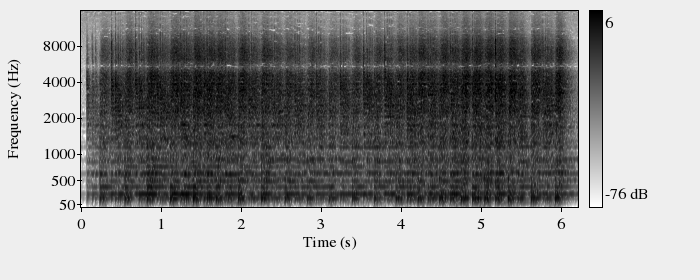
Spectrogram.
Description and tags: Snaresd, Snares, Mix (17)
Snare roll, completely unprocessed. Recorded with one dynamic mike over the snare, using 5A sticks.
